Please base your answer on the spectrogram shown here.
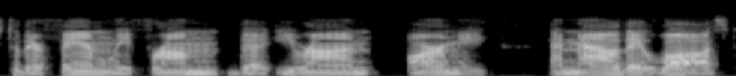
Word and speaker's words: Iran: is like so uh Iran is how you're supposed to pronounce it according to the journalists uh who are interviewing the um the American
